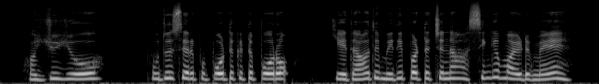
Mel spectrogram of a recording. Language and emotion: Tamil, fearful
